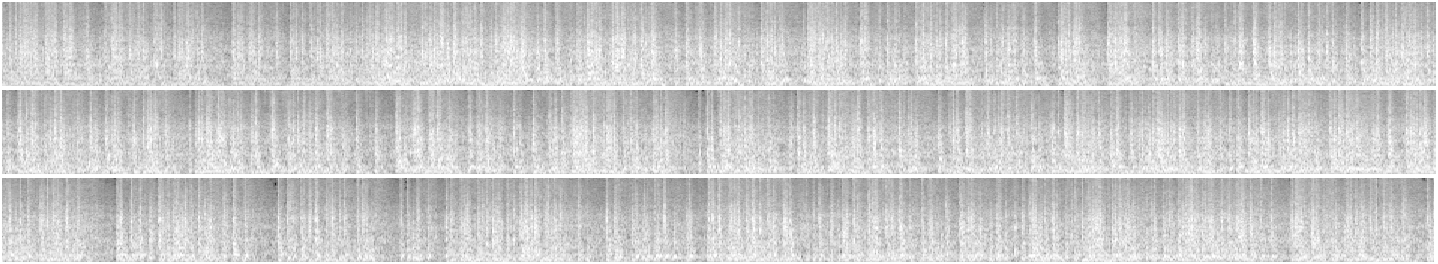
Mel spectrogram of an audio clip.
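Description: Kerala temple-festival fireworks (vedikettu): ground-level firecrackers going off in a dense, very loud barrage, the bangs so close together that they merge into one continuous rumble. In the later part the separate bangs stand out more.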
